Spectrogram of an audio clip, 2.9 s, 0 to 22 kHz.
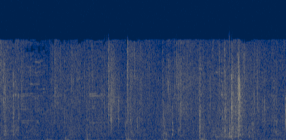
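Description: A horse's hooves clip-clop in a steady walking rhythm in the video game Red Dead Redemption 2, close and moderately loud over a dense background of game ambience.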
